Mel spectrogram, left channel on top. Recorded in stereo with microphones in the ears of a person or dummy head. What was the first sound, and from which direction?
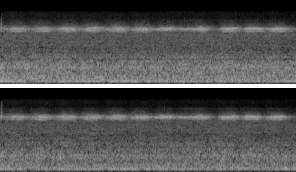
An insect, 40° right (ahead or behind).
